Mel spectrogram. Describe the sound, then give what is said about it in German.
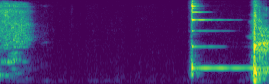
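A wine glass is struck once and rings out with a clear, sustained tone, followed shortly by a second, rougher clink. A short burst of hiss comes first, then silence. “Das Glas Wein.”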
